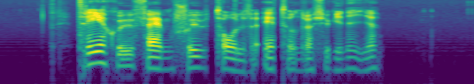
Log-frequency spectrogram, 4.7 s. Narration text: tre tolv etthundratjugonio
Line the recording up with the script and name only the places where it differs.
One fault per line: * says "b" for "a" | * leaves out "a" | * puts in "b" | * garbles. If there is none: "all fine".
* puts in "sju fem sju"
